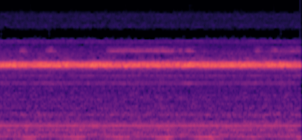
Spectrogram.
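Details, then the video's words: Nighttime crickets give a steady, unbroken high-pitched trill throughout, layered over the constant low hum and drone of a refrigerator with faint low pulsing underneath. "Crickets & Refrigerator Humming Sound"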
